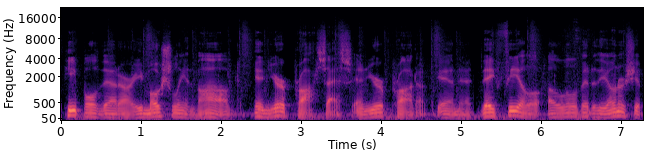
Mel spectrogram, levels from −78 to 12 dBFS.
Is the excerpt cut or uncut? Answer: cut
